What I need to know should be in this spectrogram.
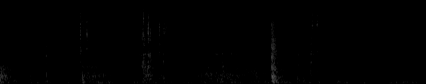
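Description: Trading cards click and slide against each other.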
